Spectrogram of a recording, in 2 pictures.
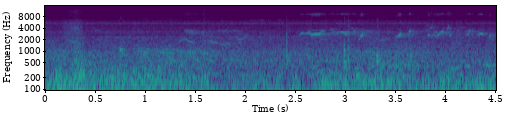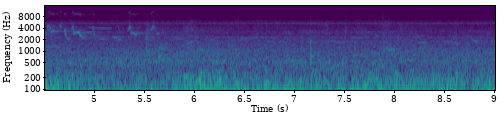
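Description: Birds chirping several times a few seconds in, over a steady low rumble.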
